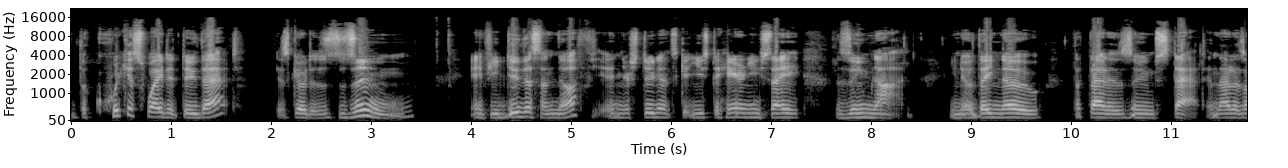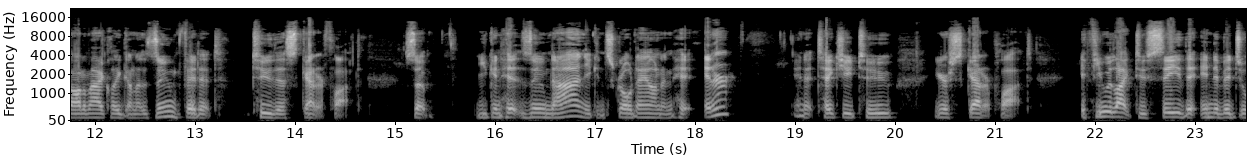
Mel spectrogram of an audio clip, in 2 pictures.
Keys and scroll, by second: 18.3 9.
